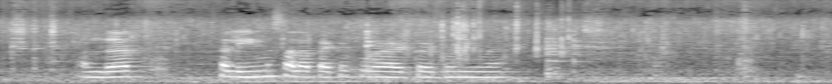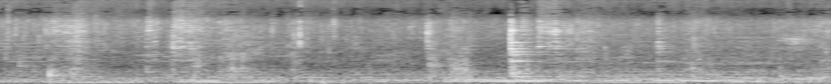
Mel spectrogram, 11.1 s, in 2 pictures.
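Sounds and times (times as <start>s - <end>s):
spatula scraping a metal pot: 0.0s - 1.3s, 3.6s - 7.6s, 8.2s - 11.0s
meat sizzling in hot oil: 0.0s - 11.0s.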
